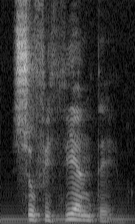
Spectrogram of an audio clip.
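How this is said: The c sounds like th in thin. This is how it is said in Spain. "But in Spain, it is suficiente"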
